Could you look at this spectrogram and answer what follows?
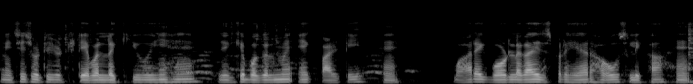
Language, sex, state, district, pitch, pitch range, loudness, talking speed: Hindi, male, Jharkhand, Jamtara, 110 Hz, 105-115 Hz, -32 LUFS, 200 wpm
